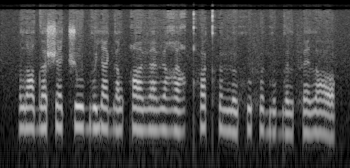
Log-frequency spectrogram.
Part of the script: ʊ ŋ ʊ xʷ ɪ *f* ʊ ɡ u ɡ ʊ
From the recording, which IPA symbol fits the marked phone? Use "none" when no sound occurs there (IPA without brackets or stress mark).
f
